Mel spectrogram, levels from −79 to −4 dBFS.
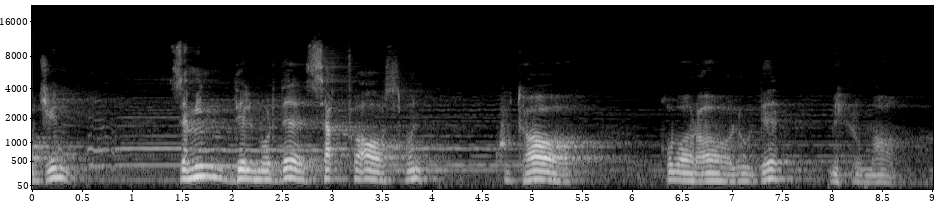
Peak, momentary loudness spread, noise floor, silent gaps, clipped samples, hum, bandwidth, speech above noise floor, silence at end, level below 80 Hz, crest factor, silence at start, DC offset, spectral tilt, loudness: -4 dBFS; 18 LU; -47 dBFS; none; under 0.1%; none; 11.5 kHz; 23 dB; 0 s; -64 dBFS; 20 dB; 0 s; under 0.1%; -6.5 dB/octave; -24 LUFS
